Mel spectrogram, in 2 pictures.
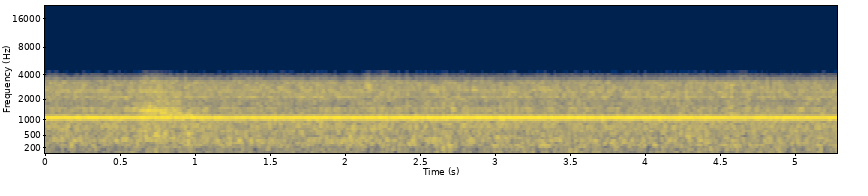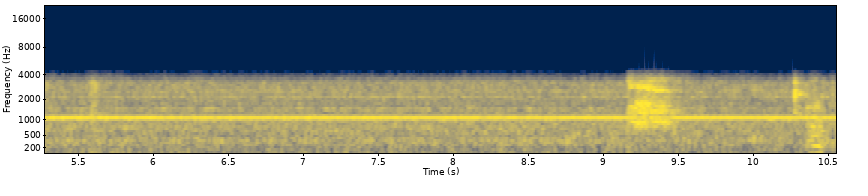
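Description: Steady background hiss with a constant thin high whine, the noise floor of the phone's recording, while no one speaks; a short noisy sound comes about nine seconds in.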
